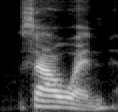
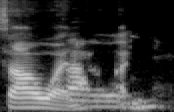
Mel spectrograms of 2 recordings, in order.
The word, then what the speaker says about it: Samhain: winter solstice celebration, and Samhain. I probably don't say that right. Samhain. Actually, it's Samhain. I completely blanked until I just went, no, that's not how you say it. Samhain.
